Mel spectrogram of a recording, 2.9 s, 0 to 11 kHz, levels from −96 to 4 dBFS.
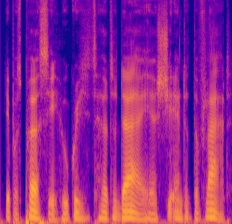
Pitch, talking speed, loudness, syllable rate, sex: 85 Hz, 270 wpm, -20 LUFS, 6.2 syllables/s, male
